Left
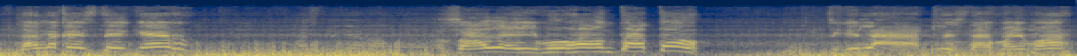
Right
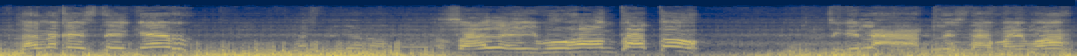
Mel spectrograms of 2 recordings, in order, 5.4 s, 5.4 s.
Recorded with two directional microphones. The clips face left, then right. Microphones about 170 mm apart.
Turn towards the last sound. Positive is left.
turn(degrees=30)  # may be behind; listen again after turning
